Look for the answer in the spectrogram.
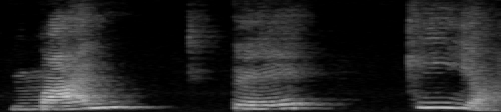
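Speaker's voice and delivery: mantequilla very slowly, broken into man, te, qui-lla; syllable by syllable. Shown as a demonstration. Teacher builds up the word for learners, slow separated syllables. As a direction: draw out each syllable of mantequilla with pauses. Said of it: "So this is".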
